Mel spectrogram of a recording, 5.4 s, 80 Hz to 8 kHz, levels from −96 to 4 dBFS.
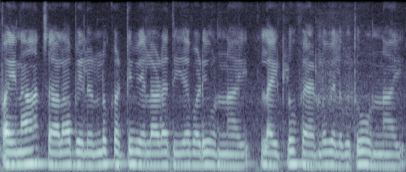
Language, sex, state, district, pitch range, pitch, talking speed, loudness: Telugu, male, Telangana, Hyderabad, 160-170 Hz, 165 Hz, 110 wpm, -19 LUFS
